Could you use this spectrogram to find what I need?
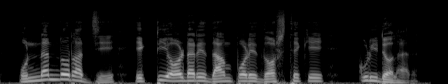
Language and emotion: Bengali, neutral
